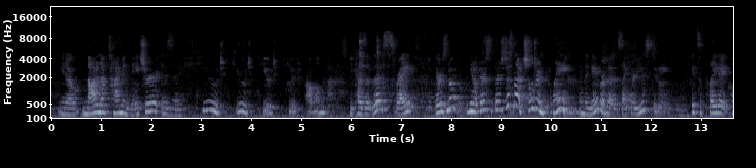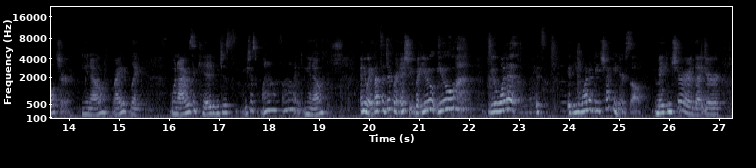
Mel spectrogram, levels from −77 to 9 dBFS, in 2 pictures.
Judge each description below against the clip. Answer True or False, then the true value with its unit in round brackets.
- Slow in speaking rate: False (175 wpm)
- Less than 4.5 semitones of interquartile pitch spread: False (5.5 semitones)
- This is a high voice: True (255 Hz)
